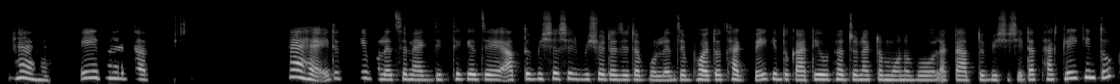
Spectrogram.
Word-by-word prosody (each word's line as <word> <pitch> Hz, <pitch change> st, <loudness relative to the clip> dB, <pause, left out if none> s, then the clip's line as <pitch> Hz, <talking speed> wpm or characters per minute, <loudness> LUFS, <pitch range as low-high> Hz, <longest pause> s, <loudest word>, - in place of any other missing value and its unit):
হ্যাঁ, 300 Hz, -2 st, +3 dB
হ্যাঁ। 200 Hz, -3 st, -5 dB, 0.4 s
এই 310 Hz, -, +3 dB
ধরনের 285 Hz, -2 st, -1 dB
একটা 250 Hz, -1 st, -4 dB, 0.3 s
বিশ্বাস -, -, -20 dB, 1.0 s
হ্যাঁ, 335 Hz, -2 st, +7 dB
হ্যাঁ, 235 Hz, -, +3 dB
এটা 280 Hz, -, -5 dB
ঠিকই 300 Hz, 0 st, -7 dB
বলেছেন 230 Hz, 0 st, 0 dB
একদিক 215 Hz, +2 st, -5 dB
থেকে 240 Hz, 0 st, +3 dB
যে 230 Hz, -, +7 dB, 0.2 s
আত্মবিশ্বাসের 250 Hz, +3 st, 0 dB
বিষয়টা 235 Hz, -1 st, +2 dB
যেটা 215 Hz, 0 st, +1 dB
বললেন 195 Hz, 0 st, -1 dB
যে, -, -, +3 dB
ভয় 220 Hz, -2 st, +6 dB
তো -, -, +4 dB
থাকবেই 220 Hz, 0 st, +1 dB
কিন্তু 235 Hz, -2 st, 0 dB
কাটিয়ে 225 Hz, +2 st, +4 dB
ওঠার 230 Hz, 0 st, 0 dB
জন্য 220 Hz, 0 st, +1 dB
একটা 220 Hz, 0 st, -2 dB
মনোবল, 205 Hz, 0 st, -1 dB
একটা 205 Hz, +1 st, -2 dB
আত্মবিশ্বাস 210 Hz, +1 st, -4 dB
এটা 225 Hz, +1 st, +1 dB
থাকলেই 260 Hz, +5 st, +1 dB
কিন্তু 310 Hz, -1 st, +3 dB
230 Hz, 175 wpm, -26 LUFS, 210-250 Hz, 1.0 s, হ্যাঁ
